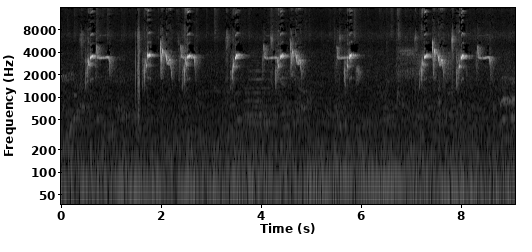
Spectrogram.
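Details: Singing-competition song of a red-headed flowerpecker: crisp, very high chip notes that drop into short level whistles, given in pairs or small groups roughly once a second, with one faint lower click near the start.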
